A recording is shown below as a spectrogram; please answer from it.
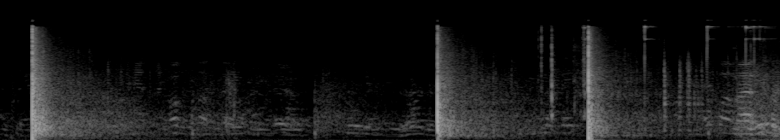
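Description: Bolt-action rifle shots at an outdoor shooting range: three sharp, loud cracks spaced several seconds apart, each with a short echoing tail, between quieter stretches with faint background talk.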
